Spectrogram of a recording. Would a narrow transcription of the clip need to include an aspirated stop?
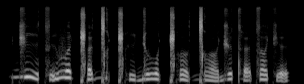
yes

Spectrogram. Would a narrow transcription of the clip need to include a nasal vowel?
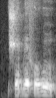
yes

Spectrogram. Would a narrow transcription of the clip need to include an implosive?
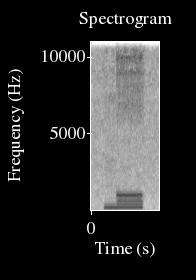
no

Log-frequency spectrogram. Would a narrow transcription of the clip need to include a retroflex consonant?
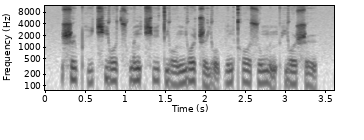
yes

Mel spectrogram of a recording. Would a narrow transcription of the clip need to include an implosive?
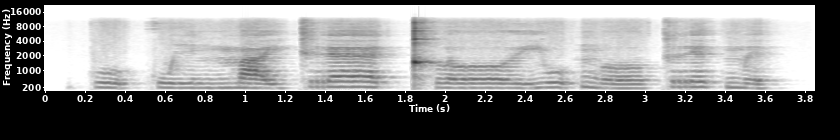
no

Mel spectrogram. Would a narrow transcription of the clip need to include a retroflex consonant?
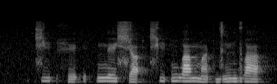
no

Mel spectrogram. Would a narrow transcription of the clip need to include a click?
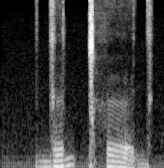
yes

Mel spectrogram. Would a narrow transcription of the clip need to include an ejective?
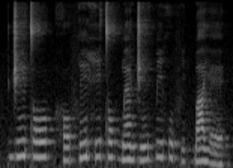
no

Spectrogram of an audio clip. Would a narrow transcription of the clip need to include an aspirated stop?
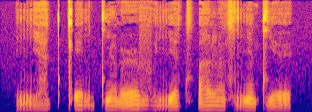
no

